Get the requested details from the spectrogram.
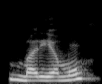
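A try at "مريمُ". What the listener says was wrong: मरियमू, यस,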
